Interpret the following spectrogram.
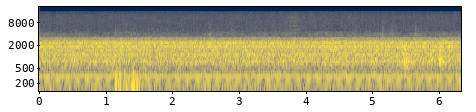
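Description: Receiver hiss from a Yaesu FT-225RD 2 m transceiver's speaker on an open single-sideband channel, cut off above about 3 kHz, with a steady low hum under it. A short low thump comes a little over a second in.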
